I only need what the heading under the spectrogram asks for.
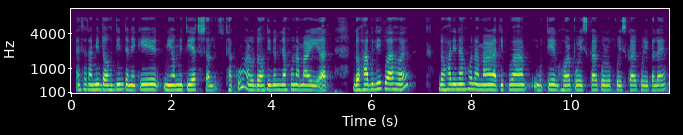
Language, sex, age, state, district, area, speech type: Assamese, female, 30-45, Assam, Nagaon, rural, spontaneous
